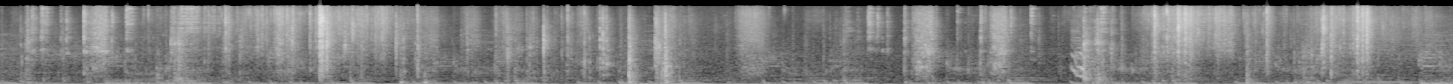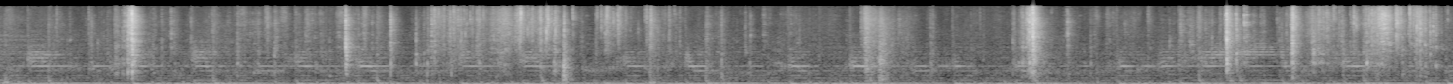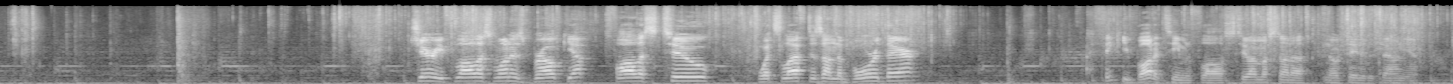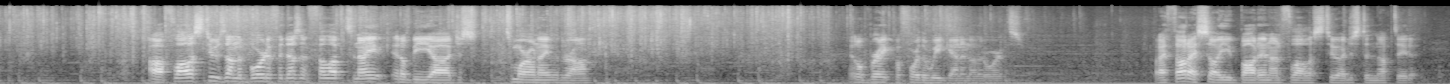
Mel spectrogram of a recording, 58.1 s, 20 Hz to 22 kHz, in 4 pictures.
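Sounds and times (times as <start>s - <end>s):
foil wrapper crinkling and tearing: 0.0s - 7.8s, 9.0s - 14.4s, 15.4s - 21.5s, 24.6s - 25.3s, 26.3s - 29.8s, 30.6s - 53.8s
quiet background music: 0.0s - 58.0s.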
